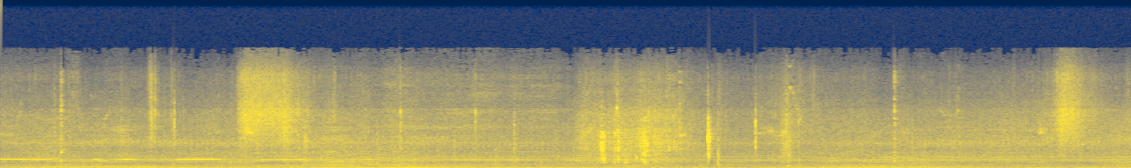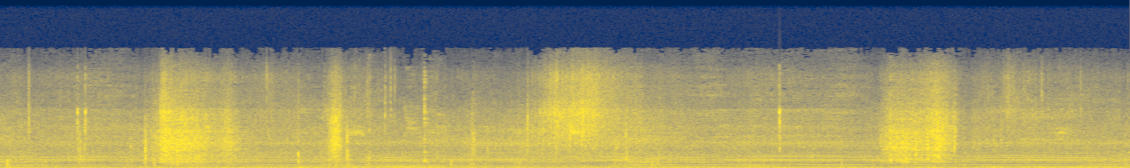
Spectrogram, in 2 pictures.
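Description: Diesel engine of compact earthmoving equipment running steadily under work, with whining tones that come and go and several short bursts of hiss.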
